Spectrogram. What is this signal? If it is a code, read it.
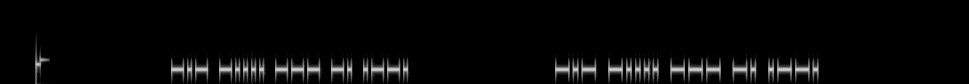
Morse code, heard as a keyed tone, about 29 wpm, 700 Hz. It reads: K6ONP K6ONP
